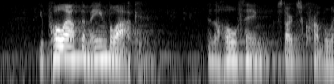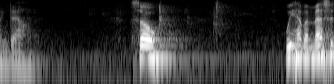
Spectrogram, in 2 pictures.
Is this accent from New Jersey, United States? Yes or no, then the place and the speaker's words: yes; Manahawkin, New Jersey, United States; I'm like, yeah, I'm from Manahawkin. He says, did you go to Southern Regional High School? I'm like, yeah, I went to Southern Regional High School.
